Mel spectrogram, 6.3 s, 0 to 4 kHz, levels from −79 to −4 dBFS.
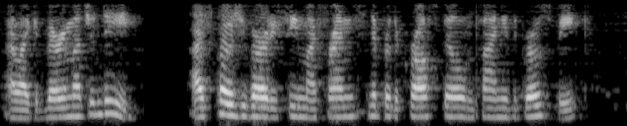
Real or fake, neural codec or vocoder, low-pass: real; none; 3.6 kHz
